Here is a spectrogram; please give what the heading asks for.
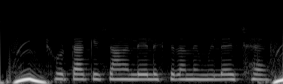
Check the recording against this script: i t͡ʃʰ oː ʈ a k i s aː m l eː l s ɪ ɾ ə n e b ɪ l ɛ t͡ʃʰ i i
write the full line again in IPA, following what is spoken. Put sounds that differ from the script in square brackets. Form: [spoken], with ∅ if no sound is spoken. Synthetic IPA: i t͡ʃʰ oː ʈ a k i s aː [n] l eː l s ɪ ɾ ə n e [m] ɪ l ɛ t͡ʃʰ [ɛ] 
